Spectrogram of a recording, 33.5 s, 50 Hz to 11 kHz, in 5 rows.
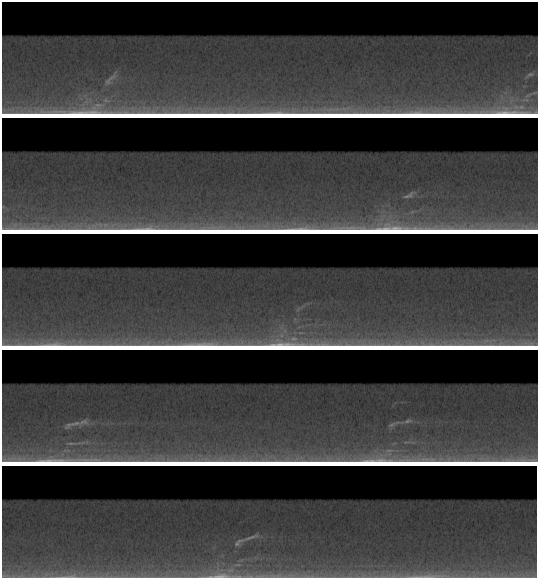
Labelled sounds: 6.4	6.8	humpback whale, 1.3 to 2.5 kHz
11.7	12.1	humpback whale, 1.6 to 4.0 kHz
17.1	17.3	humpback whale, 3.4 to 4.4 kHz
20.8	21.3	humpback whale, 1.8 to 4.4 kHz
24.9	25.3	humpback whale, 1.9 to 6.0 kHz
29.7	30.1	humpback whale, 3.1 to 4.5 kHz

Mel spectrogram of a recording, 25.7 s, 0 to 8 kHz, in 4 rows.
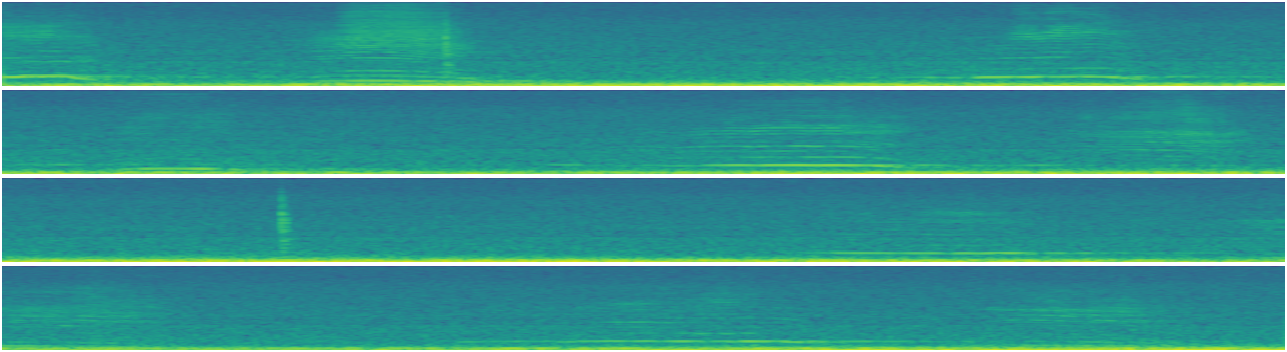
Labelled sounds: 1.5	2.1	humpback whale, 0.93 to 5.8 kHz
5.0	5.6	humpback whale, 0.90 to 2.8 kHz
7.1	7.4	humpback whale, 6.7 to 7.0 kHz
9.8	10.9	humpback whale, 0.83 to 3.4 kHz
11.8	12.5	humpback whale, 1.3 to 3.0 kHz
17.5	17.8	humpback whale, 2.1 to 2.5 kHz
19.3	19.5	humpback whale, 1.2 to 1.3 kHz
22.2	22.6	humpback whale, 0.83 to 2.2 kHz
24.1	24.8	humpback whale, 1.2 to 1.9 kHz

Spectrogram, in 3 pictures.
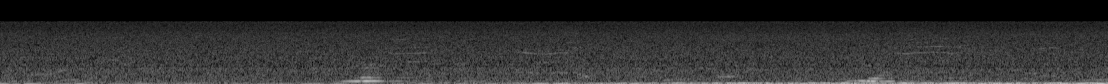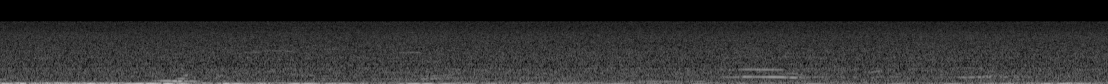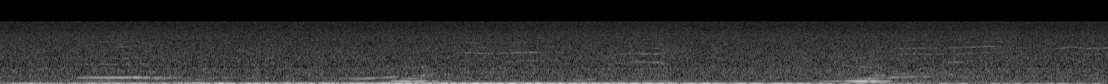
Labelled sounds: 9.0	9.5	humpback whale, 1.5 to 2.3 kHz
15.1	15.3	humpback whale, 1.6 to 1.7 kHz
26.8	27.6	humpback whale, 1.6 to 1.8 kHz
28.4	28.8	humpback whale, 0.96 to 1.6 kHz
31.2	32.2	humpback whale, 2.0 to 2.3 kHz
32.7	33.0	humpback whale, 2.0 to 2.2 kHz

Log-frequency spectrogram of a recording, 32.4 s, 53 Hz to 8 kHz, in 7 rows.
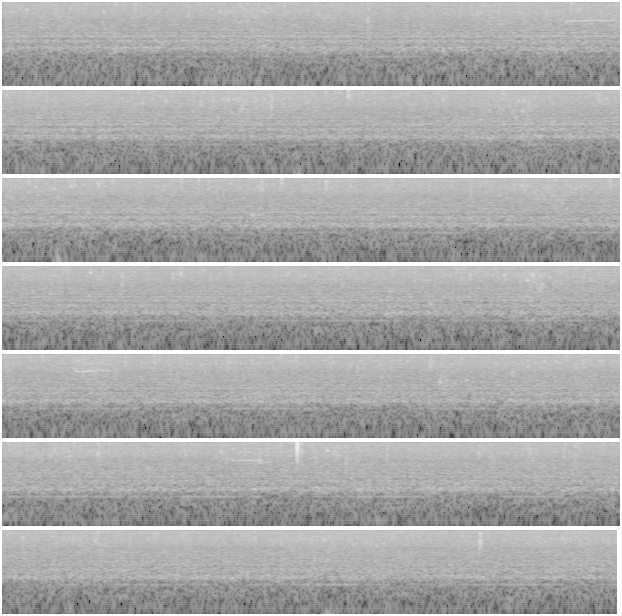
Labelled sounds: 4.2	4.6	killer whale, offshore, 2.4 to 2.7 kHz
19.1	19.4	killer whale, offshore, 2.6 to 3.1 kHz
24.8	25.3	killer whale, offshore, 2.2 to 2.9 kHz

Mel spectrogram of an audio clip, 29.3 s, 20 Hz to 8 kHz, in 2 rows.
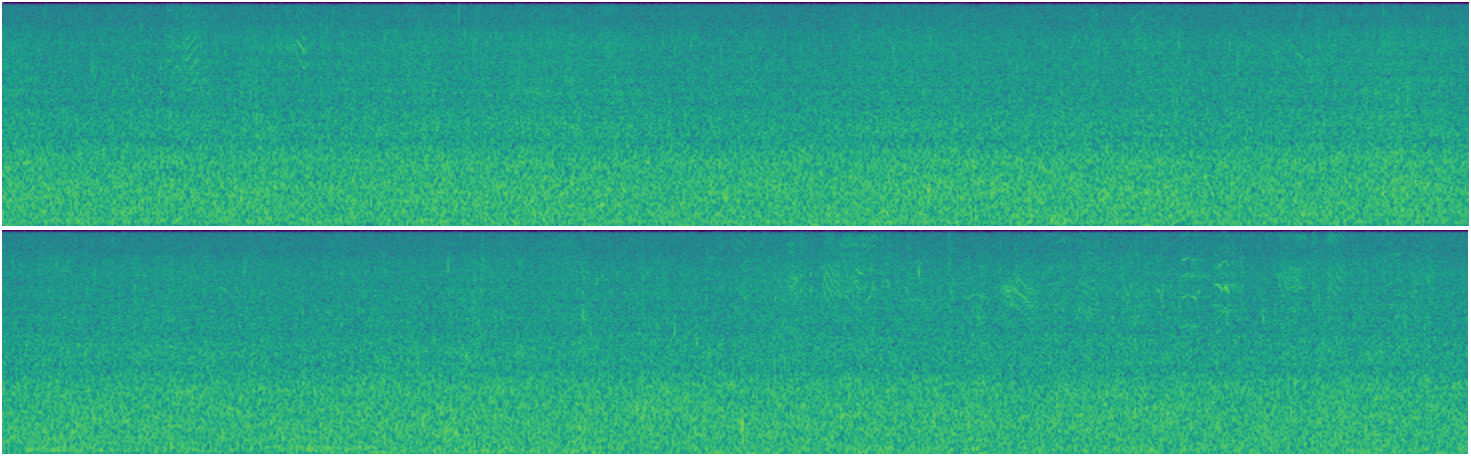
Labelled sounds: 24.3	24.5	Pacific white-sided dolphin, 3.1 to 3.3 kHz
26.8	27.0	Pacific white-sided dolphin, 3.3 to 3.8 kHz

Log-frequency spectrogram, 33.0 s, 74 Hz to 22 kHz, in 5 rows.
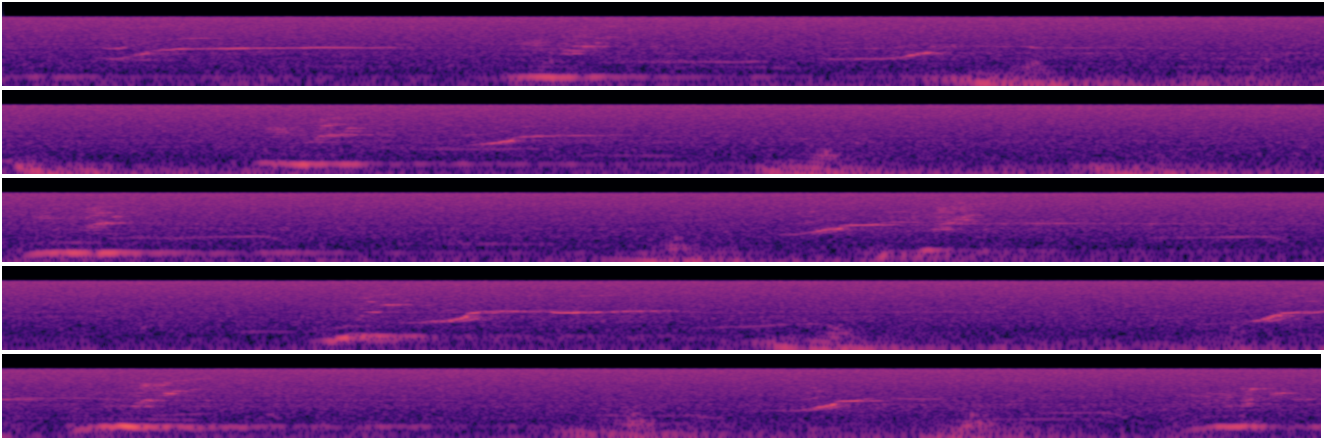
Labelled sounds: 0.7	1.8	humpback whale, 0.80 to 1.9 kHz
8.2	8.5	humpback whale, 0.80 to 1.2 kHz
9.1	9.6	humpback whale, 0.80 to 1.1 kHz
13.6	13.9	humpback whale, 0.80 to 1.1 kHz
17.4	18.6	humpback whale, 0.80 to 1.2 kHz
22.1	23.2	humpback whale, 0.80 to 1.2 kHz
26.2	26.8	humpback whale, 0.80 to 1.2 kHz
30.6	31.2	humpback whale, 0.80 to 1.2 kHz

